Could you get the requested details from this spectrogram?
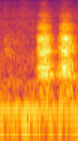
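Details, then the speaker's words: Demonstrated huff cough, a breathing and coughing technique for clearing airway secretions: two short, breathy open-mouthed huffs, like fogging up a window or glasses. "So something that you can teach is like a huff cough. And the way to describe that, it would be like fogging up a window with your breath or fogging up glasses."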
